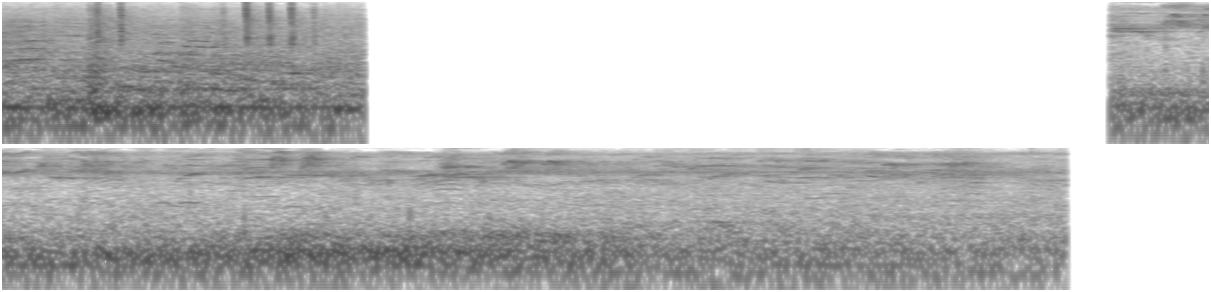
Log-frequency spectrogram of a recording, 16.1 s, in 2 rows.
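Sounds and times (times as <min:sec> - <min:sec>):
low rumble: 0:07.4 - 0:13.7
birds chirping and calling: 0:07.4 - 0:15.2.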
